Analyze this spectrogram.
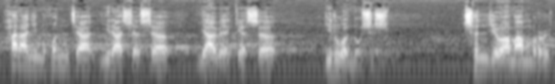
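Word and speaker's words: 야훼: 지어 성취하는 야 하나님이신데 야라 해도 좋고 여호와 좋습니다 그러나 야외라 말이 더 정확한 발음입니다 이런 하나님께서 시작하셔서 하나님께서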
